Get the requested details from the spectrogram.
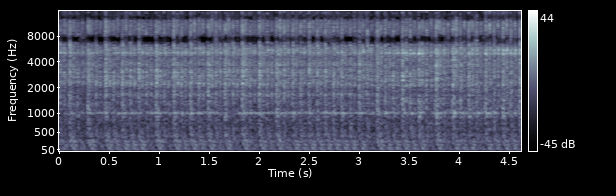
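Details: Suzuki DRZ400E with a 430cc big bore kit and Vertex piston, bought as-is, idling: coarse, heavy knock on every beat, about three a second. Cause unknown. Engine knock.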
